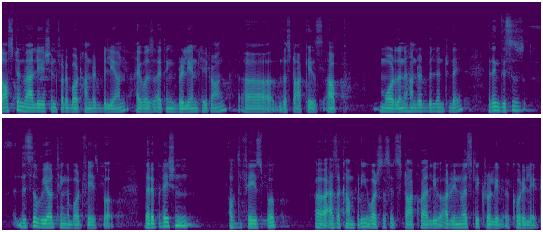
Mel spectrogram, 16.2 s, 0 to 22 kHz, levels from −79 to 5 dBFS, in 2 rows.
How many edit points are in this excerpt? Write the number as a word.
zero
